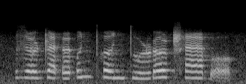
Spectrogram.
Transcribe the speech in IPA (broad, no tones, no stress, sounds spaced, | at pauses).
z œː ʈ æ ʔ œ ʔ ɔ ɲ t̪ʰ ʌː ɲ t̪ uː ɭ ɽ ʌː ʈ͡ʂʰ æː ɓ ɔ̰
